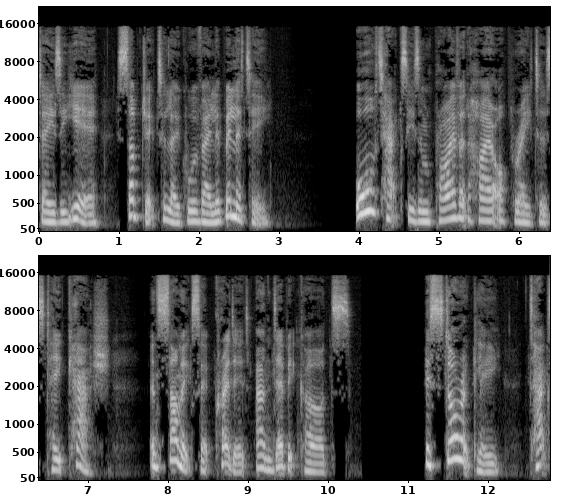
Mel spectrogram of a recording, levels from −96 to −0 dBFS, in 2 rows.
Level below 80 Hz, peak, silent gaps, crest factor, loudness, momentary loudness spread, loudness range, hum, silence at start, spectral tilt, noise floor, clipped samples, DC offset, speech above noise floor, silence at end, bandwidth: -68 dBFS; -6 dBFS; 3.60-3.95 s, 10.44-11.18 s; 18 dB; -22 LUFS; 9 LU; 2 LU; none; 0 s; -3.5 dB/octave; -74 dBFS; under 0.1%; under 0.1%; 51 dB; 0 s; 15.5 kHz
